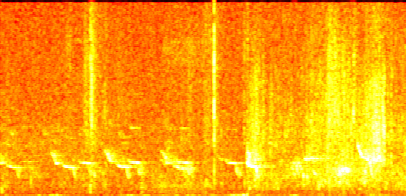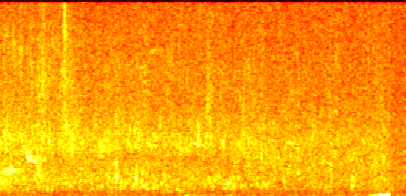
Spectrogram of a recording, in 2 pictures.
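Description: A bird calling a quick run of short falling chirps, about three a second, over the steady rush of pumped irrigation water flowing along a dug earth channel. The chirps stop about halfway through, and a dull thump comes near the end.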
